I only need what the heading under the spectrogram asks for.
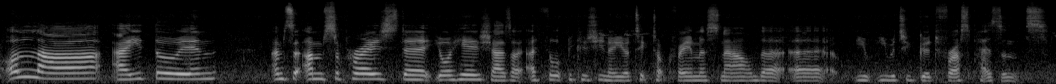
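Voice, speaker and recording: A young British woman streaming a game and talking to her viewers in a relaxed, chatty way. Her voice sits at a middle pitch. A faint hum of background noise lingers under her desk microphone. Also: normal speed, hardly any pauses. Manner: chatty, teasing, laughs often, stumbles and repeats words. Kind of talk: casual chat while gaming, reading chat.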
